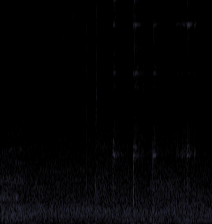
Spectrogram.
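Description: Near silence: room tone with a few faint clinks of ceramic espresso cups and saucers being handled, in the second half.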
